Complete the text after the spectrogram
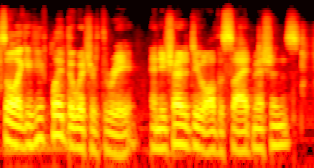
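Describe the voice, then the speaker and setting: A man's voice: fairly low pitch, fast. A man streaming a video game, chatting casually and rambling upbeat about what he is playing. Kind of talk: casual gameplay commentary.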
